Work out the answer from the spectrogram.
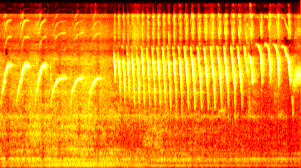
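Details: Caged white canary song used to train other birds: a run of slurred upward-curving whistles repeated about twice a second, then a fast even rattle of rapid notes with a faint low hum behind.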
